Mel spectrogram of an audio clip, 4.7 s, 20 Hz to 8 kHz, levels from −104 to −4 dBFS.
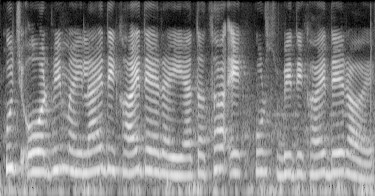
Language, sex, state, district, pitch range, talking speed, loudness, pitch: Hindi, female, Uttar Pradesh, Shamli, 255-295 Hz, 205 wpm, -16 LUFS, 270 Hz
